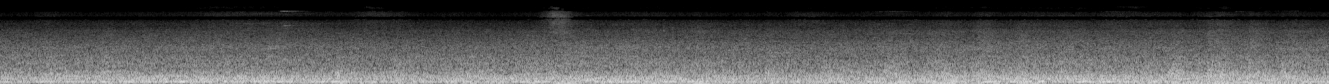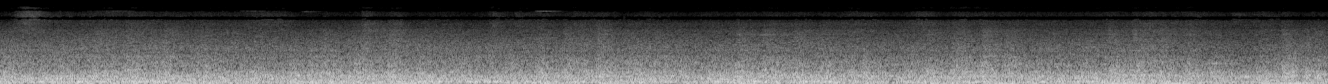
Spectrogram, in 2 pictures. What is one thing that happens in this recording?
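A subway train rushes past close by with a loud, steady rumble and rattle.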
